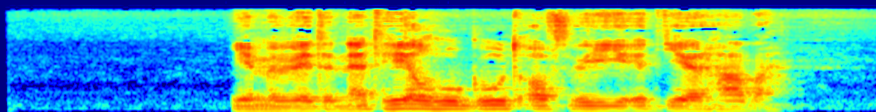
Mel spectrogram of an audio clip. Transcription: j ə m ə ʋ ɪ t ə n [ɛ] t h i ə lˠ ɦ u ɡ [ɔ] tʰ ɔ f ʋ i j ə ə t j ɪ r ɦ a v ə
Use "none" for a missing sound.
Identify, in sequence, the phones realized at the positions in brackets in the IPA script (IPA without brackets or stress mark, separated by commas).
ɛ, u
